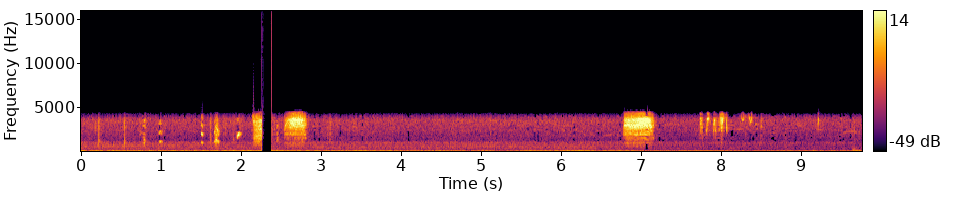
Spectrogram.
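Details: Barn owl chicks, four in a nest at Théding, during feeding on 16 July 2020: a few scattered clicks and short hisses early, a brief dropout, then one loud rasping hiss near seven seconds.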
